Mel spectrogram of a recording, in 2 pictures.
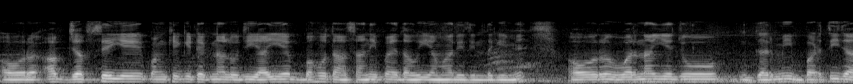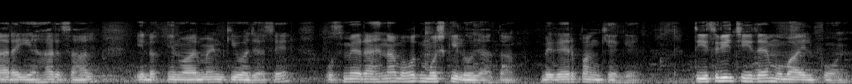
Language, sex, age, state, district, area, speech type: Urdu, male, 30-45, Uttar Pradesh, Azamgarh, rural, spontaneous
